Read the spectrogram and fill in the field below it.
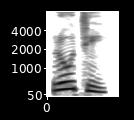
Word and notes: ರೋಚಿ: rōci

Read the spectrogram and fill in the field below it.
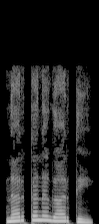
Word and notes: ನರ್ತನಗಾರ್ತಿ: kannada

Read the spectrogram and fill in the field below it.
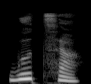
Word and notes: ಗುತ್ಸ: gutsa

